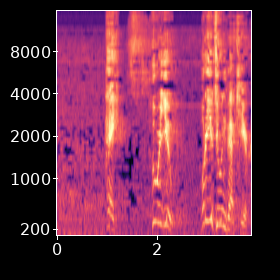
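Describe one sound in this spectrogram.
A man speaks sharply and questioningly, close by.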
